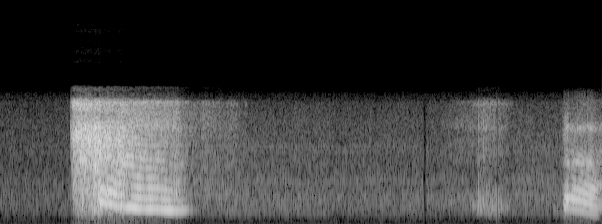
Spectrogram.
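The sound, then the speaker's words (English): A single loud, abrupt sneeze bursts out, followed by quiet breathing and a couple of softer sniffs or breaths afterward. “Okay, I've got a sneeze.”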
